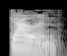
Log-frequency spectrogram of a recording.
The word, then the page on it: gallon: American English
